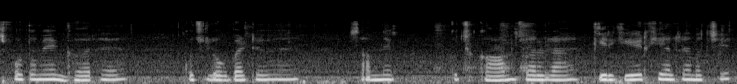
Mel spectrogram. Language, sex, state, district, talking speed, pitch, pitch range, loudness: Hindi, female, Uttar Pradesh, Muzaffarnagar, 180 wpm, 215 Hz, 205-225 Hz, -15 LUFS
